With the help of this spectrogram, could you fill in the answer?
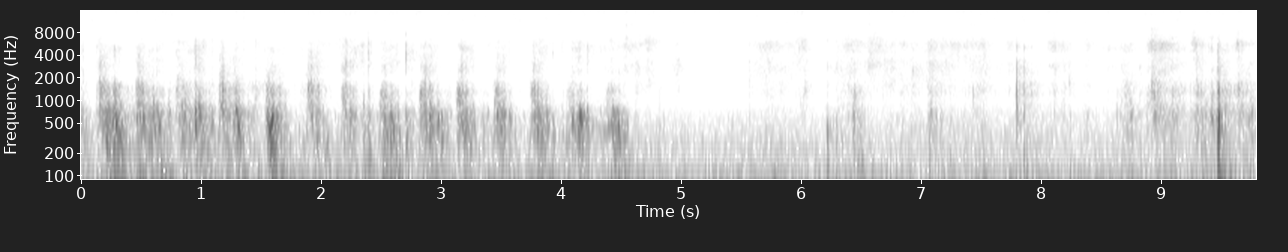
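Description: A blue cotton denim jacket is bunched in both hands and rubbed, scrunched and scratched with fingertips and nails. For the first four and a half seconds there is a quick run of dry, muffled scratching strokes, each a short rasp centred in the low-mid range. After that the sound settles into quieter, softer fabric rustling, broken by a few sharper scratches.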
